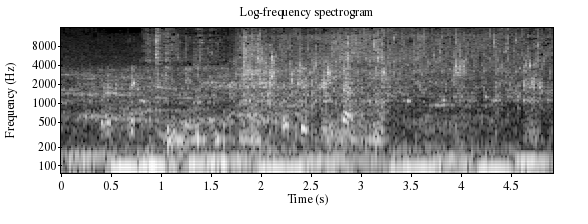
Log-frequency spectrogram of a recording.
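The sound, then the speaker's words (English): A toilet flushes as someone tries to flush sheets down it, a loud, steady rush of water with a deep gurgling rumble that churns for the whole stretch, with faint muffled voices underneath. “I'm going to try flushing these sheets down the toilet again.”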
